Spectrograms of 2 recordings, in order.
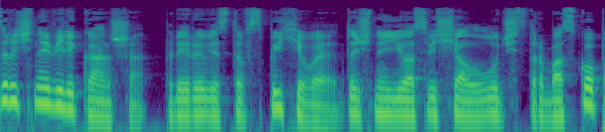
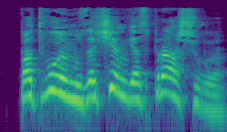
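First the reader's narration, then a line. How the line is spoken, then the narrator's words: Shouted. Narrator (Russian): прокричала она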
